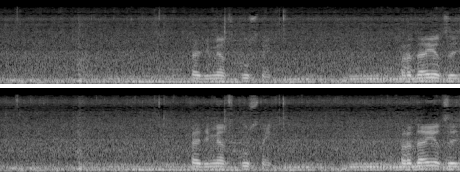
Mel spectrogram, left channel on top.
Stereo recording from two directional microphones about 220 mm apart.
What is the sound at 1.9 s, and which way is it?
Speech, 5° right (ahead or behind).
